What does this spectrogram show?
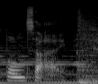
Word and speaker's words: bonsai: today are bonai and the proper pronunciation is bonai so as we go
